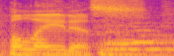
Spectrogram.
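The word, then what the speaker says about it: Pilatus: Paletus? – Paletus.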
